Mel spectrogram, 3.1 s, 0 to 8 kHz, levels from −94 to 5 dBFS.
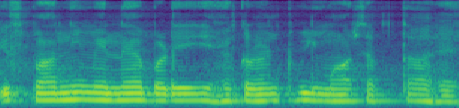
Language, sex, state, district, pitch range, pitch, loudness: Hindi, male, Chhattisgarh, Korba, 130-150 Hz, 140 Hz, -13 LUFS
